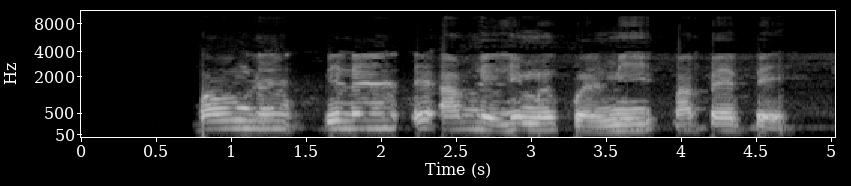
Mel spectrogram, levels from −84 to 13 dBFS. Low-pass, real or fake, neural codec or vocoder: 9.9 kHz; real; none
